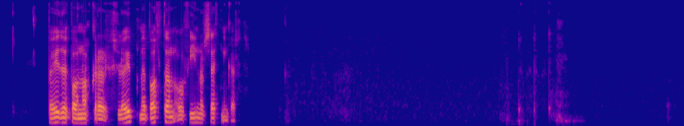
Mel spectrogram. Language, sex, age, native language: Icelandic, male, 50-59, Icelandic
